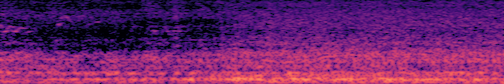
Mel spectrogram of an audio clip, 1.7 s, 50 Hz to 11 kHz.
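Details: Honey bees swarming into a bait hive with swarm lure in May 2019; one bee flies close with a wavering, low buzzing hum that rises in loudness over a steady background drone of the swarm.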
